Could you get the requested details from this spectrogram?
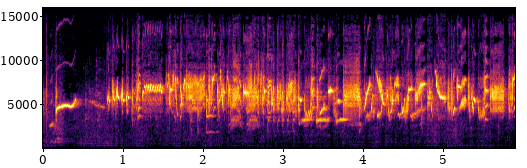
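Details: Common linnet in song: a sharp opening note, a short pause, then an unbroken run of rapid, warbling twitters and high trills.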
